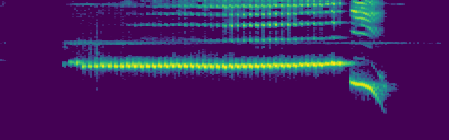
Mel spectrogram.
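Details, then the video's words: Common iora singing vigorously on a recording made for training cage birds: one long, even, rapid trill on a steady high pitch for about two seconds, ending in a sharp falling slurred note. "Burung cipow sirtu masteran Gacorrr banget"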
